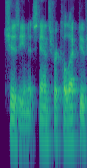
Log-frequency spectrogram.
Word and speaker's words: CHSI: context for it so chizy is the acronym chsi pronounced chizy and it stands for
